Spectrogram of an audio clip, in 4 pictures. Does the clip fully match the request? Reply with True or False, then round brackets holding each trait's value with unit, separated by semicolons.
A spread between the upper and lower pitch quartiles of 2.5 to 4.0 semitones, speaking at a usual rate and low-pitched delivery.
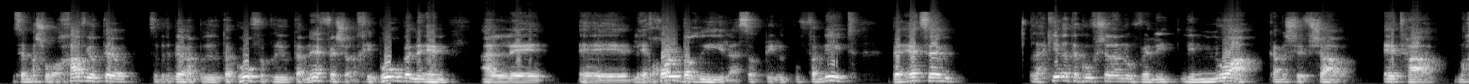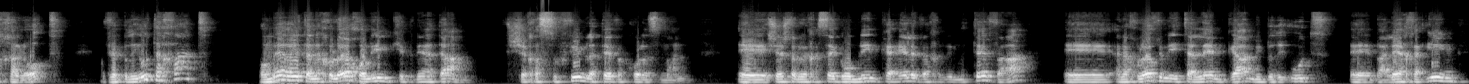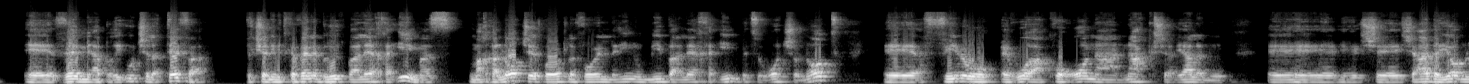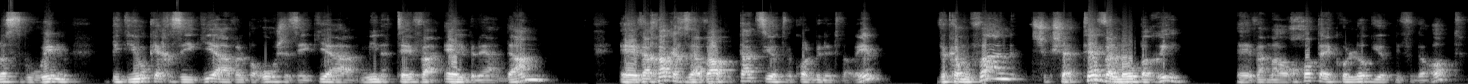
True (3.7 semitones; 120 wpm; 120 Hz)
